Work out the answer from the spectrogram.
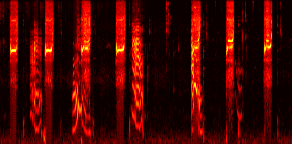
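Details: Teetar, the grey francolin, calls with sharp, piercing high notes that alternate with lower, wavering, slurred notes in an irregular, rhythmic series.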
